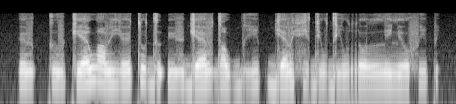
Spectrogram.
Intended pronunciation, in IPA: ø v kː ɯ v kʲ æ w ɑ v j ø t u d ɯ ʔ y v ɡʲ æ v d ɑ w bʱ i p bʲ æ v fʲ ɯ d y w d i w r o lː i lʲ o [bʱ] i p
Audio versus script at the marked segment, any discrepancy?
yes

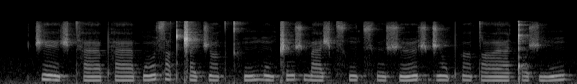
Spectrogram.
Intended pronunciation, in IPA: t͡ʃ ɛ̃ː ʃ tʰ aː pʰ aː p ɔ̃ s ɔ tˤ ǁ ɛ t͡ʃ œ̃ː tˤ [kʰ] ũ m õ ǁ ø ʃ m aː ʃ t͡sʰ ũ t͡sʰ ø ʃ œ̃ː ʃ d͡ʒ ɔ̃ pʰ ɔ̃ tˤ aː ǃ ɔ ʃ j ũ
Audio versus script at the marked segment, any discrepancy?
no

